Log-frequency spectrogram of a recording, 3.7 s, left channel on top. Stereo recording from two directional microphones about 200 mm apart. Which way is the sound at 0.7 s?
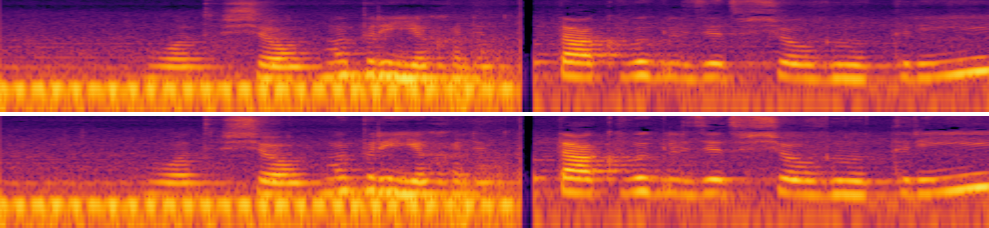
15° left (ahead or behind).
